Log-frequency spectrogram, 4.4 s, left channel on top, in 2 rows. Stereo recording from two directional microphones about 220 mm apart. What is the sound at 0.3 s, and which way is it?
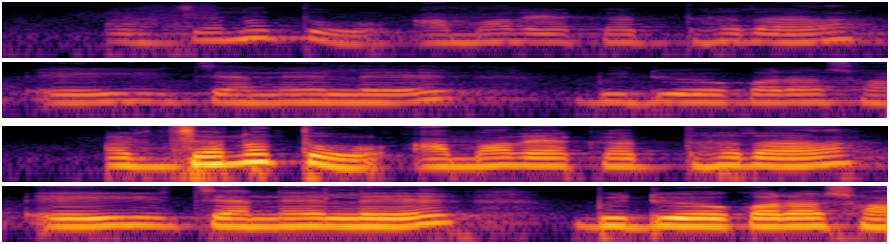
A woman's voice, 50° right (ahead or behind).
